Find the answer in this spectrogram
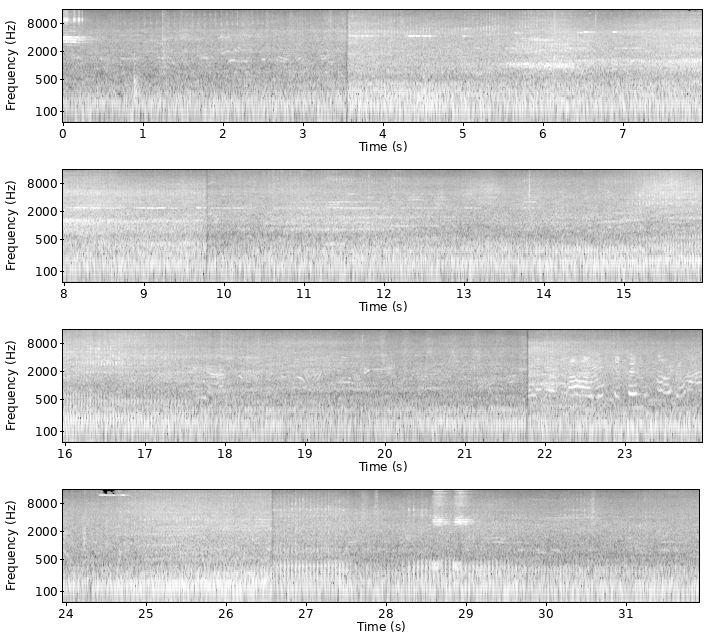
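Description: Steady street traffic noise from passing vehicles, with indistinct voices talking nearby.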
